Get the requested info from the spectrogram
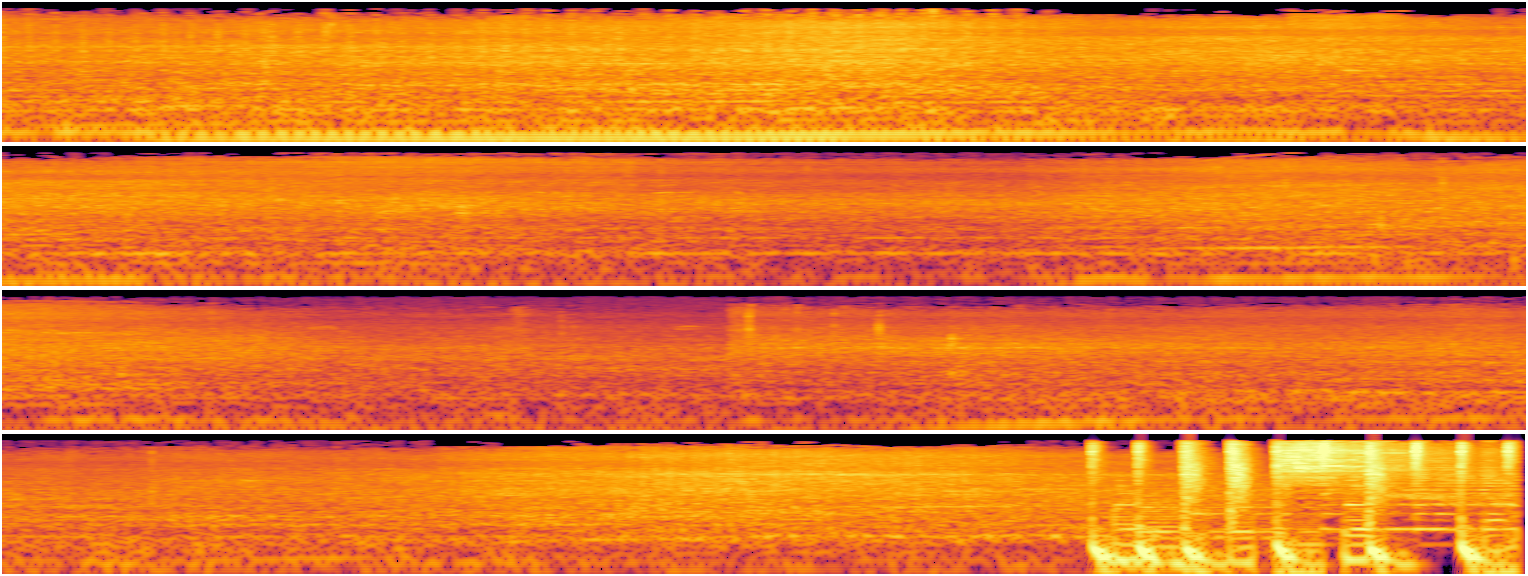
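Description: Street traffic at a junction: a city bus's diesel engine rumbles loudly close by in the first few seconds, then cars drive past, the noise rising and falling as each vehicle goes by.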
